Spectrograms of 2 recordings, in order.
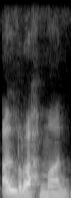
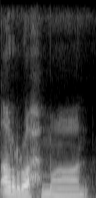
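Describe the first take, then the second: First: The L sound is pronounced before rahman. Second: The L becomes R, blending into rahman. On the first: The speaker calls it wrong. "हम ऐसे नहीं पढ़ते" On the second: The speaker calls it right. "बल्कि हम पढ़ते हैं"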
